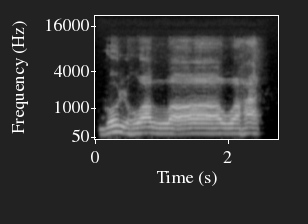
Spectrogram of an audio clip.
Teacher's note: they cannot pronounce qaf. They will say gul.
